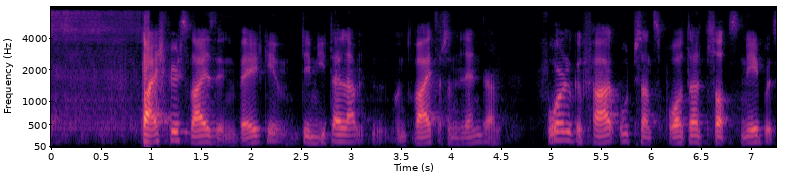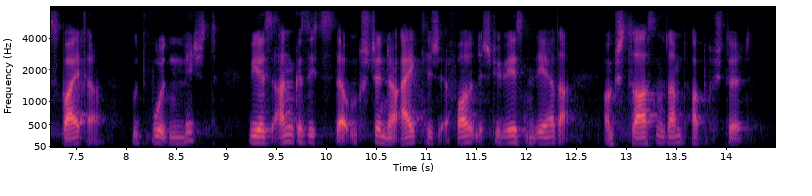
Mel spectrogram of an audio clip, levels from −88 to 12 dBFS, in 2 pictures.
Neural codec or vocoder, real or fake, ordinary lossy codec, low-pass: codec, 24 kHz, 0.9 kbps, WavTokenizer, small release; fake; none; 7.2 kHz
